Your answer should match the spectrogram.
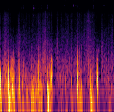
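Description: Camera handling noise: irregular knocks and rubbing against the microphone, about half a dozen thumps over two seconds, as something brushes right up against the lens.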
